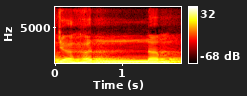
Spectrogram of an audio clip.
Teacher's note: nun yang bertasdid bacaan gunnah, kita tekan 3 atau 2 harokat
